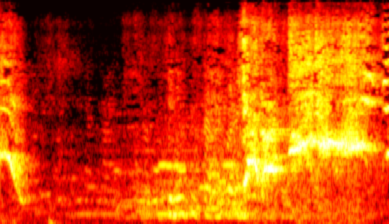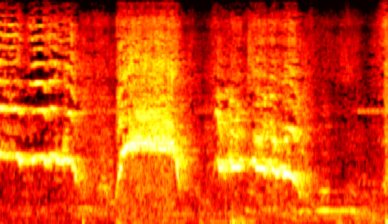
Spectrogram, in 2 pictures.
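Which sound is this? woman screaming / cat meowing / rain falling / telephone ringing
woman screaming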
